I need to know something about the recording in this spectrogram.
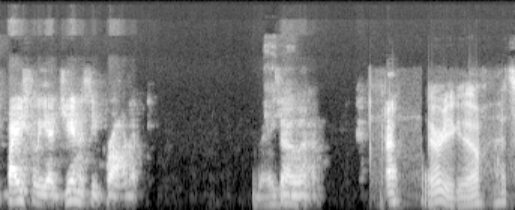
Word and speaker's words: Genesee: But for the United States, it's basically a Genesee product.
